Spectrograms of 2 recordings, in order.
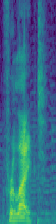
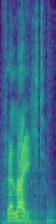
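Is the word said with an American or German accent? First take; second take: American; German. First: The word is said with an American accent. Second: The word is said with a German accent. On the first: "when you say it in an American accent" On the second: "if I was to pronounce it the German way, it would sound like this"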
